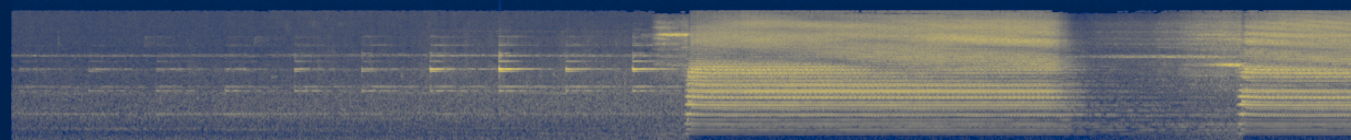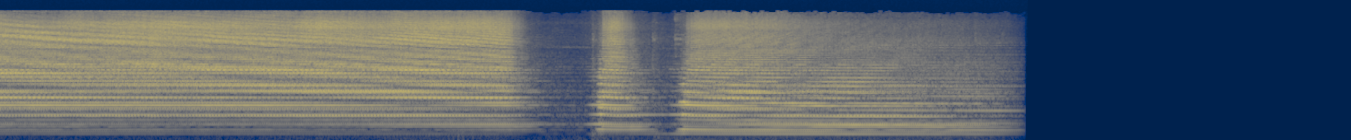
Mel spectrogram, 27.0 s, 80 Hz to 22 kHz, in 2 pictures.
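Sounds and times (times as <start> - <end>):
locomotive engine rumbling: 0.1 - 23.0
locomotive air horn blasts: 6.8 - 11.6, 12.3 - 23.8.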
